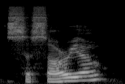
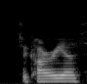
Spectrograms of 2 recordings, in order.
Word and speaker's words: Sicario: I think it's pronounced Cesario. Am I remembering that wrong or right? – Sicario.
